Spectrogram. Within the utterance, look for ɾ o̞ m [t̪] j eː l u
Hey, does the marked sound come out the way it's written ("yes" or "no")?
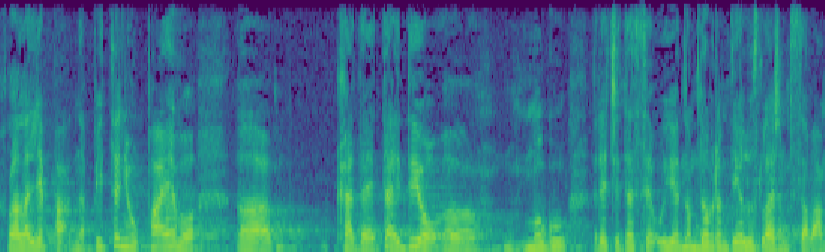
no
